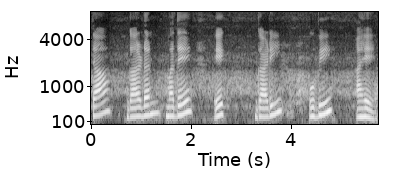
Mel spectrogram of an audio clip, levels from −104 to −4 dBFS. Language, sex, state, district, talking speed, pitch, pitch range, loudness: Marathi, female, Maharashtra, Mumbai Suburban, 75 wpm, 220 Hz, 195-295 Hz, -15 LUFS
